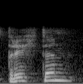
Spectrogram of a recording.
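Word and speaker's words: dryhten: Dryden Gator, Draken, Sherian, Dryden, the king, that's more commonly pronounced as Drichten, Gator, person of the gates, the gate of people.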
